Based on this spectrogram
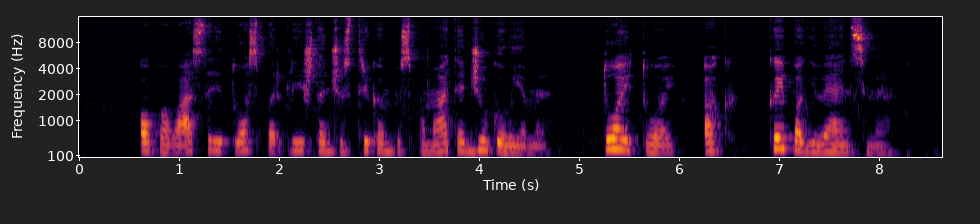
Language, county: Lithuanian, Utena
